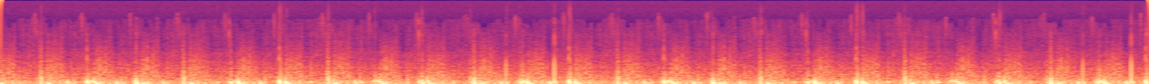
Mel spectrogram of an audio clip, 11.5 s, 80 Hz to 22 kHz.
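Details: Womb sound played as a baby sleep aid: steady, muffled whooshing beats at about 125 per minute with regular rhythm over constant low rushing white noise and flowing sounds; heartbeat.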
